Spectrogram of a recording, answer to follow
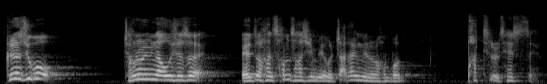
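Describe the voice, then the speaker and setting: Male pastor, animated preaching, gravelly tone, rhetorical questions. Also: sits high, fast. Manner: humorous asides. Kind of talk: sermon.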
